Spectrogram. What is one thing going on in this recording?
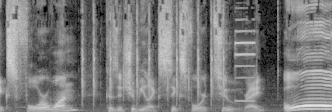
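Keypad buttons beep as a code is entered.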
